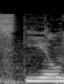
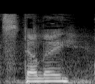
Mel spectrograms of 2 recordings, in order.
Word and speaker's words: stele: Is that how you say it? Steel, not stele? – Jeez, I always thought it was steel. But you see, this is that problem of words you read but never hear other people pronounce.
